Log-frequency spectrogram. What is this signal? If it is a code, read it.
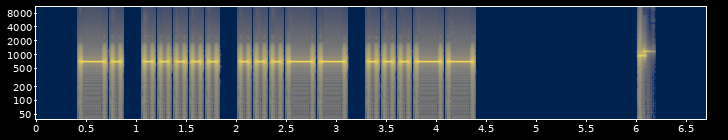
Morse code, heard as a keyed tone, about 15 wpm, 700 Hz. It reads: N533
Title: Common Cut Numbers - 4-Digit 15wpm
